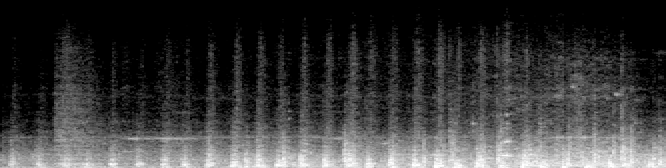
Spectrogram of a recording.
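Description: A steam locomotive chuffs rhythmically as it passes close by.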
